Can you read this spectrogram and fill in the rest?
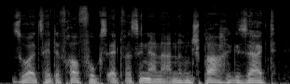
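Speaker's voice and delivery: plain reading voice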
